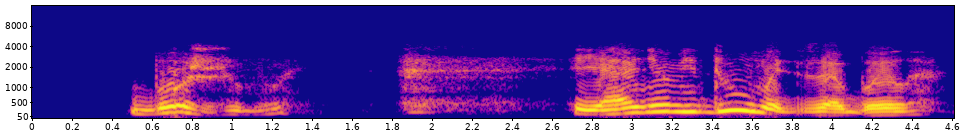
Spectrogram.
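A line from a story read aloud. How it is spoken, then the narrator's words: Carefree laughing. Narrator (Russian): Она беспечно рассмеялась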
